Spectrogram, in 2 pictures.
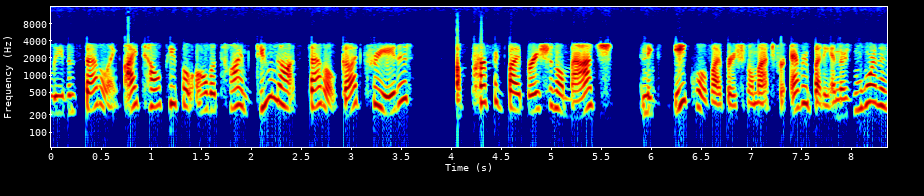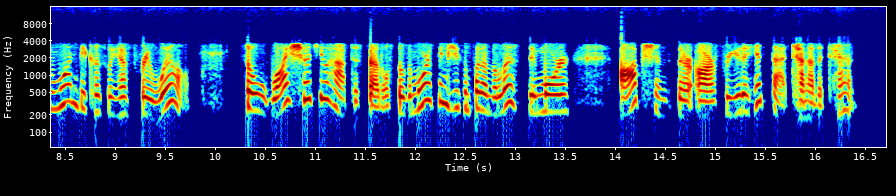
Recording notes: LET'S OPEN THE PHONE LINES and do a TOTAL call-in show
